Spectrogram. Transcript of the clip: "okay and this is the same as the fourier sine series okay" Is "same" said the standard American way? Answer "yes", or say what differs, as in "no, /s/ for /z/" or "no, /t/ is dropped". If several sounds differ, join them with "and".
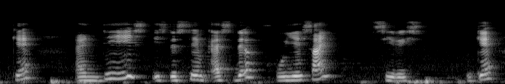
yes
